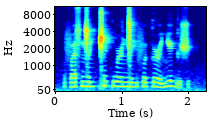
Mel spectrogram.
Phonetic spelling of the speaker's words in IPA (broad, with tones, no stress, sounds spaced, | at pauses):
f a˨˦ s ŋ͡ǀ ʏ˧ ʎ ɡ͡ǁ ɛ˦ k w ə˞˦ ŋ͡ǀ i˧ f ə˦˨ k ə˞˦˨ ʎ e˦ ɡ ʏ˨ ʃ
